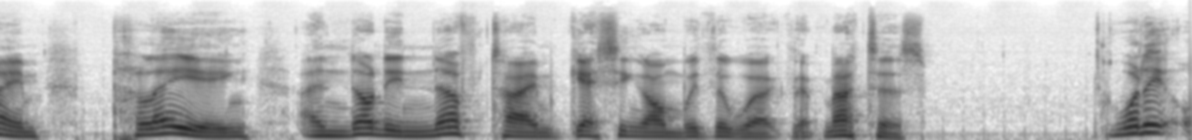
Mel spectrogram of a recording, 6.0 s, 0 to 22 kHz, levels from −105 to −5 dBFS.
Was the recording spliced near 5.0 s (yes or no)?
no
